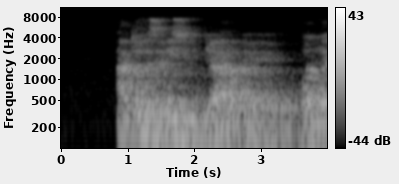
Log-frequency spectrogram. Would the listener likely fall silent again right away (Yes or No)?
No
